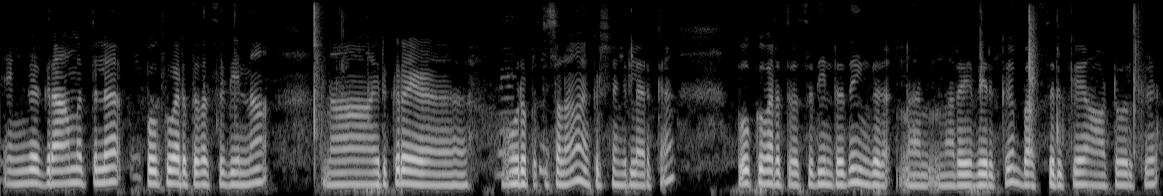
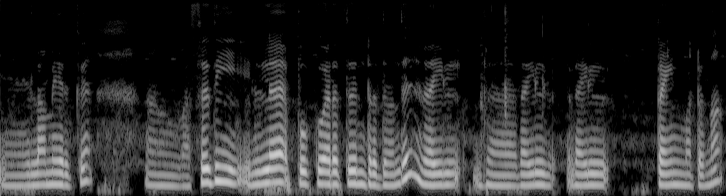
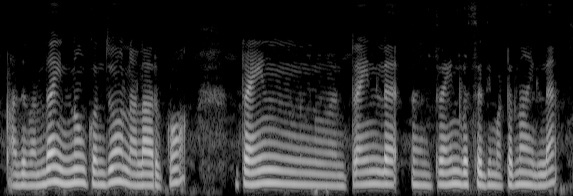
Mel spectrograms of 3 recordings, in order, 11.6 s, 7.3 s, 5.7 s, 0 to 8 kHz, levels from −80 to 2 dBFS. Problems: constant background noise, background conversations at intervals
